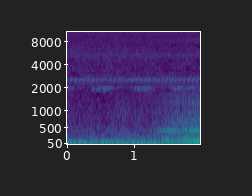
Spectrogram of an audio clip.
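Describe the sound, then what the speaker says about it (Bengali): Crickets chirp in a continuous, high-pitched trill over a low background rumble that swells slightly toward the end. "ঝিঝি পোকাদের ডাক"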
